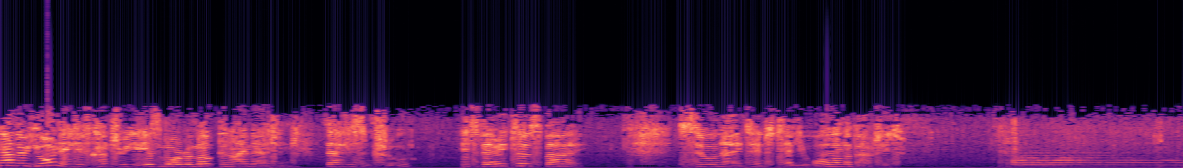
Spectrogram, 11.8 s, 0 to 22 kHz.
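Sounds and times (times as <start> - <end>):
speech: 0.1 - 9.1
funeral bell tolling: 10.1 - 11.8.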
